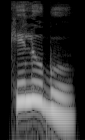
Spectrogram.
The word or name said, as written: ಕಲುಬಿ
